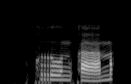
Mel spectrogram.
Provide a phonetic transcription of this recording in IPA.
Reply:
kro˧nka˩˦m

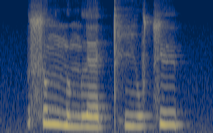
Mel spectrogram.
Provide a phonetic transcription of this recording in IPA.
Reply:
sʊ˥ŋn̪ʊ˨ŋ lɛː˨t̚t̪ʰiː˧wt͡syː˥p̚

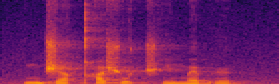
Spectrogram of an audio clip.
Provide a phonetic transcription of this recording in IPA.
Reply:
nd͡ʒi˧qʰə˦ʃu˧ t͡ʃʰi˨mɛ˧bʏ˧

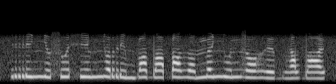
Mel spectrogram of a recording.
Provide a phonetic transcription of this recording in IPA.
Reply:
ri˧ɲe˨sʷe˦ hi˧lɲɔ˦ri˨ mbi˦ dˤø˧ ɓe˦ðˤø˨˦ mœ˦ɲu˧ nzɔ˦ ɦø˧ bʱœ˦ldˤø˦

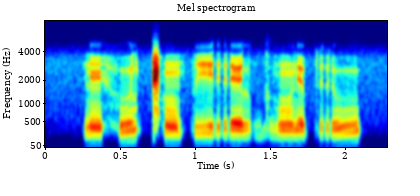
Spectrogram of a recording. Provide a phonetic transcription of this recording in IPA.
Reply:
ɾẽhul ǁõpi relɡʱõ ɾepru

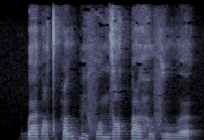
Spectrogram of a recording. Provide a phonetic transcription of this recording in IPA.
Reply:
ɡ͡baɗitˤk͡pu ɓifɔnzitˤ ɗiɐ̯ɦɤfluɐ̯

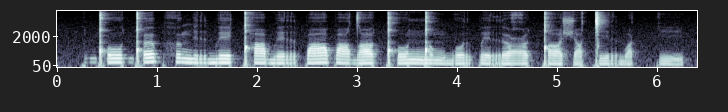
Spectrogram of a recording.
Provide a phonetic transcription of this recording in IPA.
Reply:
ǃʼo ǃʼœphɵŋir beǃʰɑber pɑpɑ dˤo ǃʰoŋ͡ǃoŋ borpe rœʕɵ ǃɑʃɑ ǀirbɑ kːi

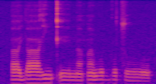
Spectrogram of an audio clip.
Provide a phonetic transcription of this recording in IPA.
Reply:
a˨ jaː˦ɣĩ˦ kʼeː˨nã˨pã˦wo˦ bo˦t͡soː˨

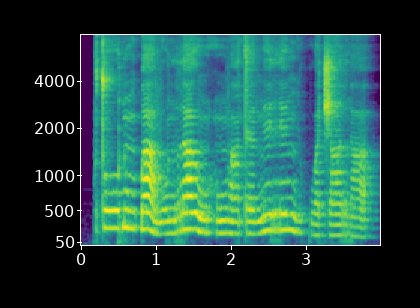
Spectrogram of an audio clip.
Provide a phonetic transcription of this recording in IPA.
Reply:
toː˦ɗũ˦ɡ͡ba˦˨ vo˨nra˦ ɣũ˨hũ˨βã˨ tɛ˨ŋe˦re˦ŋi˨ kʷa˨t͡ʃaː˨rɾa˨

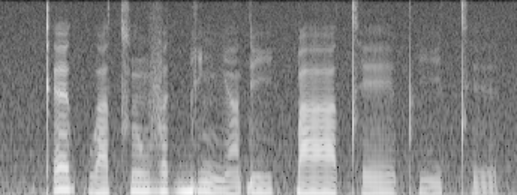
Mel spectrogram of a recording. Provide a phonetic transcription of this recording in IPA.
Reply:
kʼɛ˦kʷa˨ t͡sũ˦ vɛ˦ɡ͡bi˦ ɲã˨ɗiː˦k͡paː˦ tʰeː˨pʰiː˨ tʰɪ˨

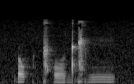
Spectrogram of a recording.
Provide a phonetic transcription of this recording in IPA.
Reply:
ɽo˦kǁʰo˨˩˦dɡ͡ǁi˦

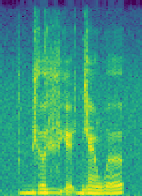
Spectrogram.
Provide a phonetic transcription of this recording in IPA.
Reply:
bʲə vʲɛ̰ɟɛ̃wə

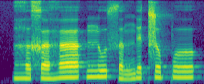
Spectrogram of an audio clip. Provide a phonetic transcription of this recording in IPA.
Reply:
ɦə˩xœ˩ɦœ˧ | nu˧θə˩ŋɪ˧t͡sʊ˧ pʊ˧

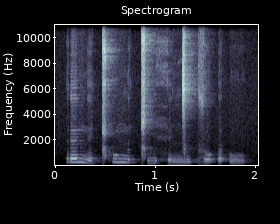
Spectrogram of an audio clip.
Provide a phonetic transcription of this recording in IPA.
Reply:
ɾɛ˦ŋe˨˦ǁʰu˦ ŋə˦ǁi˧ he˨ŋ͡ǀi˨ʔzo˧ ʔə˧ʔu˨

